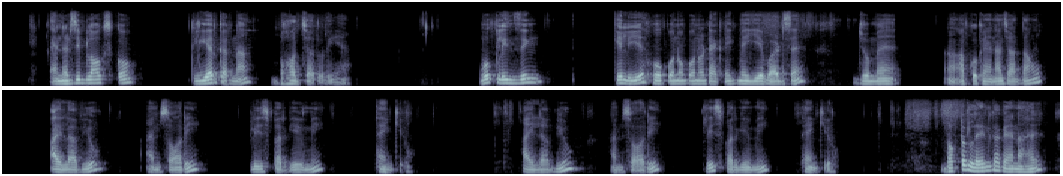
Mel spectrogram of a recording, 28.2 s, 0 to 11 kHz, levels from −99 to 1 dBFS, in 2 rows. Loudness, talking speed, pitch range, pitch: -34 LUFS, 115 wpm, 95-140 Hz, 110 Hz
